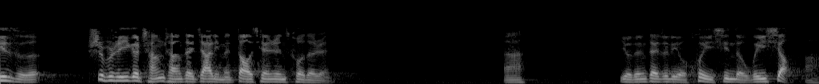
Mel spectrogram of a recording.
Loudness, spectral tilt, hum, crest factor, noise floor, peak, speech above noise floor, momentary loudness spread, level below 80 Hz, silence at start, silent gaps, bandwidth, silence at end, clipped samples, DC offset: -33 LUFS; -4.5 dB/octave; none; 20 dB; -71 dBFS; -14 dBFS; 39 dB; 14 LU; -72 dBFS; 0 s; none; 5.8 kHz; 0 s; under 0.1%; under 0.1%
